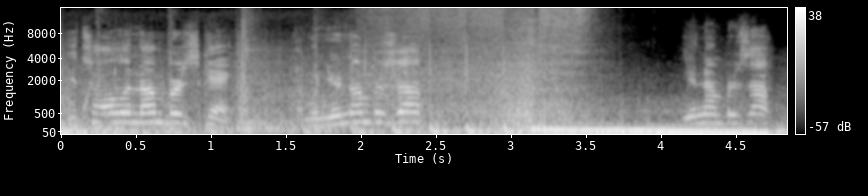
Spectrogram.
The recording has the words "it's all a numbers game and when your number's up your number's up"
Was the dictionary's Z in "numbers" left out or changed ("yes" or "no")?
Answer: no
